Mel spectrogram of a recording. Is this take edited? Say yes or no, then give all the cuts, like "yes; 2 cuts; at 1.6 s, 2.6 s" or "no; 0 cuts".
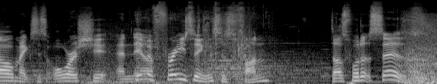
yes; 1 cut; at 1.2 s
